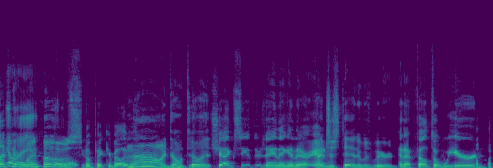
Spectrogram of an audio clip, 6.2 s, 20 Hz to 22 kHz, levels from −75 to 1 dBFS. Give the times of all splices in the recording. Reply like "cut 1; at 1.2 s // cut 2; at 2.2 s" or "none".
cut 1; at 1.0 s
